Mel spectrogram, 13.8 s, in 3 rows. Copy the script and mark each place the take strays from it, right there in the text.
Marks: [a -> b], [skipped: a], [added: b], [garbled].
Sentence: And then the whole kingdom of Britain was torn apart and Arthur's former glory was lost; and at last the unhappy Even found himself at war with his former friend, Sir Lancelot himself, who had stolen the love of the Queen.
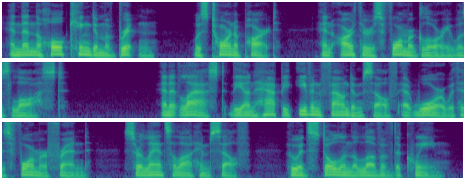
And then the whole kingdom of Britain was torn apart and Arthur's former glory was lost; and at last the unhappy Even found himself at war with his former friend, Sir Lancelot himself, who had stolen the love of the Queen.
